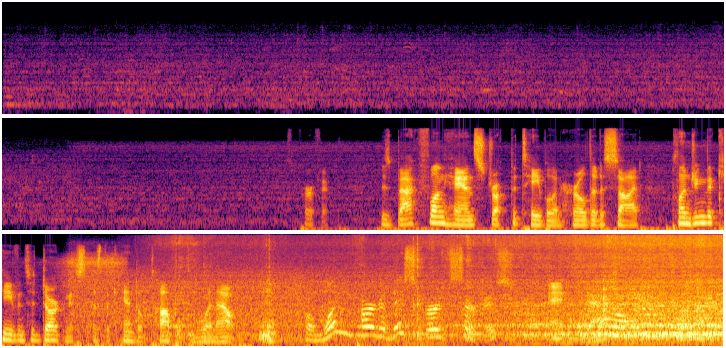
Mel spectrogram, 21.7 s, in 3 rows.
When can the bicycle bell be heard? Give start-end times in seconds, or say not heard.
not heard.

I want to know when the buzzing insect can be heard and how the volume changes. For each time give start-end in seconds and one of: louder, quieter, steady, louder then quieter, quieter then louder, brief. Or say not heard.
15.9-21.6 quieter then louder.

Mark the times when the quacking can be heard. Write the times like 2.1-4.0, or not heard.
not heard.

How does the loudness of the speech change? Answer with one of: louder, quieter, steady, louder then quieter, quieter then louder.
steady.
